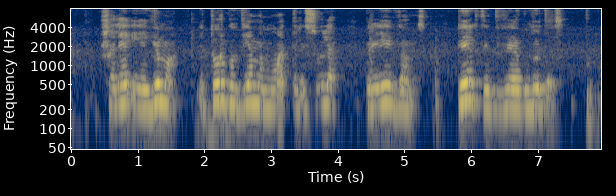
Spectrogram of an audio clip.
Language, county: Lithuanian, Vilnius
